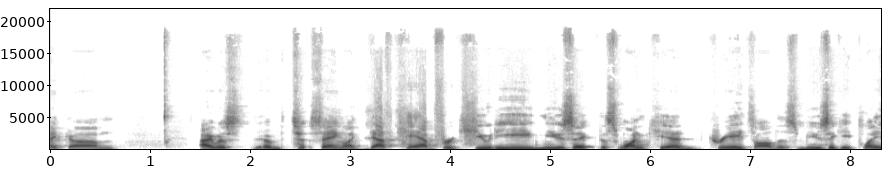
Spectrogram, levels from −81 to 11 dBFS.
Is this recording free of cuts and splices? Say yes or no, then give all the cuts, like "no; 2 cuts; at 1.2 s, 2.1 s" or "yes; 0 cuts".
yes; 0 cuts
